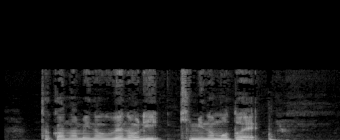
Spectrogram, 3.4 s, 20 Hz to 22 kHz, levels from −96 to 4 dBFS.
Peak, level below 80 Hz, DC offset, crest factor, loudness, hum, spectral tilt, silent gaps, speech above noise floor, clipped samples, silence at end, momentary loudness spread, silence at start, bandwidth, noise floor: -16 dBFS; -44 dBFS; under 0.1%; 16 dB; -30 LUFS; none; -6.5 dB/octave; none; 39 dB; under 0.1%; 0.55 s; 14 LU; 0.4 s; 11.5 kHz; -68 dBFS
